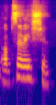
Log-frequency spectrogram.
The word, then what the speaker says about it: observation: Okay, observation. Noun. Say penultimate syllable.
